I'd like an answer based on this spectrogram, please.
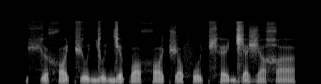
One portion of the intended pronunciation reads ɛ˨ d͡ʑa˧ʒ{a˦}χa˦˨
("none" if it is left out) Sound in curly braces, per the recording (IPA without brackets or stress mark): a˧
